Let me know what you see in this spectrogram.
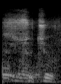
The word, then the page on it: suchu: su.chu; Koro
